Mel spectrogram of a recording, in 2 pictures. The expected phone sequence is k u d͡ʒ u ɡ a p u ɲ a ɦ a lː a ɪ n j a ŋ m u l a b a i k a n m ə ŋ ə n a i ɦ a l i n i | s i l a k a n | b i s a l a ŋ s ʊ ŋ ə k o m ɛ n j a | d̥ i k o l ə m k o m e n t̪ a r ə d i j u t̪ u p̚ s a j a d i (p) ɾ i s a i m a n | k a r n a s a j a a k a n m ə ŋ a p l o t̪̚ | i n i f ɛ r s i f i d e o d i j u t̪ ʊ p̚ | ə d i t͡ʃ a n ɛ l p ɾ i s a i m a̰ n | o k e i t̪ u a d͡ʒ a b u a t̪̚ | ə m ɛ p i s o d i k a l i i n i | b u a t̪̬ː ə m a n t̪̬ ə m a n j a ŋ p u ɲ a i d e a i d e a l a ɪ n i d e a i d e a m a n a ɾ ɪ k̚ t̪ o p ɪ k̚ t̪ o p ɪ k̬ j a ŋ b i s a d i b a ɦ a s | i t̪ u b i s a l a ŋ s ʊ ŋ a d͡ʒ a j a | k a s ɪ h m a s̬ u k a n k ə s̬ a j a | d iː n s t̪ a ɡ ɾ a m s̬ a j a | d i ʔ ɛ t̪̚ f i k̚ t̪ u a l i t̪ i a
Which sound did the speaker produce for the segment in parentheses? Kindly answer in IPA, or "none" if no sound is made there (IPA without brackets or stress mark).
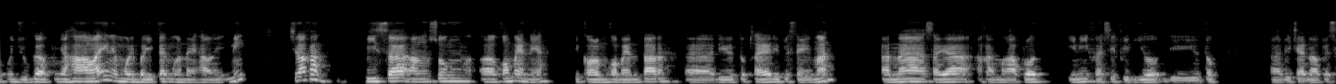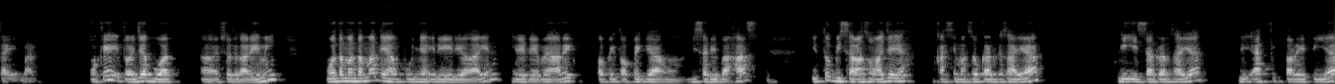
p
